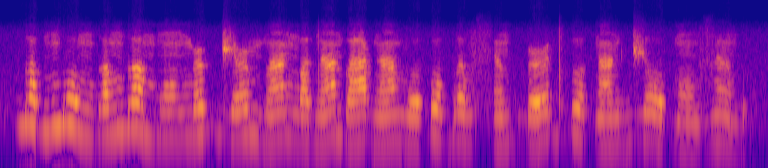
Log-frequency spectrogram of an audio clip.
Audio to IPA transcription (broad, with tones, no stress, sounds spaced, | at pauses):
ɡ ʌ˥˩ b ŋ ɡ o˥˩ ŋ ɡ ʌ˩˧ ŋ ɡ ʌ˥˩ m b õ˩ ŋ ə˞˩˥ b d͡ʒ ə˞˩˧ m b ã˩˧ ŋ ʌ˩ d ã˩˥ b a˩˧ ɡ ã˩˧ v ʊ˩ ɠ o˥˩ b ə˥˩ v s ə̃˩˥ b ɠ ə˞˩˥ d ɠ ʊ˥˩ ɠ ã˩˧ ɡ d͡ʒ o˥˩ ɓ õ˩ v z ə̃˥˩ b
